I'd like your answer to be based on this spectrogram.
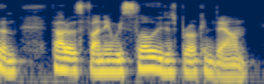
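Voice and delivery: plain reading voice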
